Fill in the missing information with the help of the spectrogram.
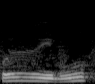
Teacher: واو ہونٹوں کے نا تمام گلائی کے ساتھ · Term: واو مدہ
